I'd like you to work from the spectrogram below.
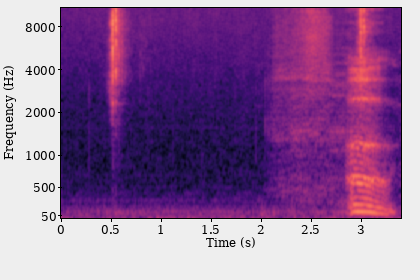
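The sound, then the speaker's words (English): A lighter flicked to light a blunt gives a sharp single click, then a soft rushing hiss, followed by a brief breathy vocal sound, all fairly quiet. “Sorry, I'm lighting the blunt right now.”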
